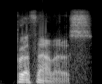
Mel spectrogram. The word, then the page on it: Prothallus: British English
